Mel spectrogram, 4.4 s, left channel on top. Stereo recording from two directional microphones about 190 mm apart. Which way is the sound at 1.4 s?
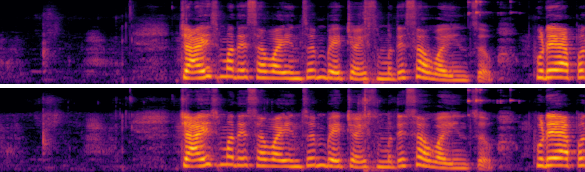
20° left (ahead or behind).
